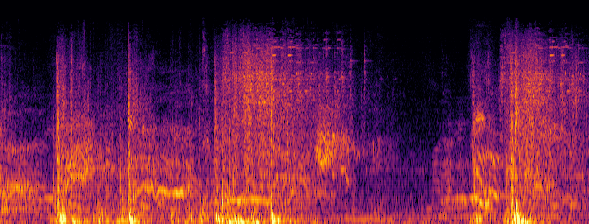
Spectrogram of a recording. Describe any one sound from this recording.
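A club strikes a body with heavy, wet thuds.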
